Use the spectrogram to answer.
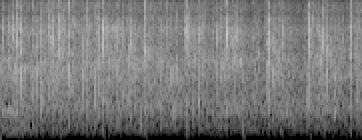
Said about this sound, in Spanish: ¿Qué tal si le da un aplauso al Señor para creer que usted está acá?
